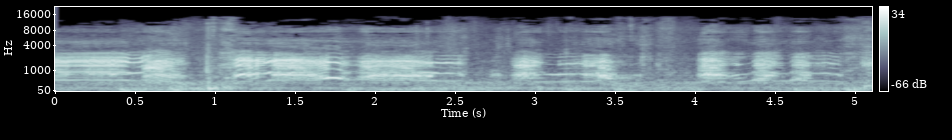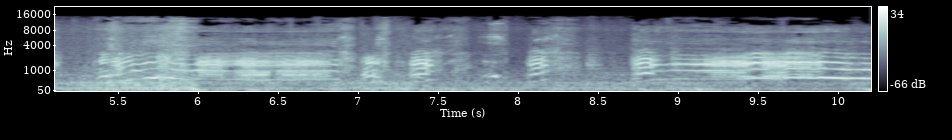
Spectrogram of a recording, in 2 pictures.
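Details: Three pet dogs, Jack (Norwegian Elkhound mix), Leroy (Labrador mix) and Roxy (Teddy Roosevelt Rat Terrier), excited in a Toyota FJ Cruiser nearing PetSmart: overlapping high wavering whines and howls with rapid sharp barks, some human talk, car rumble beneath.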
